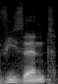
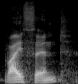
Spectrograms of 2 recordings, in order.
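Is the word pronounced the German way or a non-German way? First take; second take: German; non-German. First: The word is said with a German pronunciation. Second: The word is said with a non-German pronunciation. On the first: "how it's really pronounced" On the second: "if you are not uh, a German person or a, or a Polish person, you might pronounce it"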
